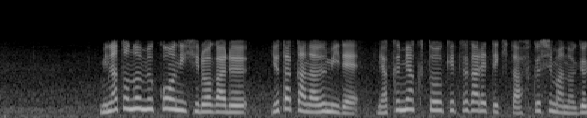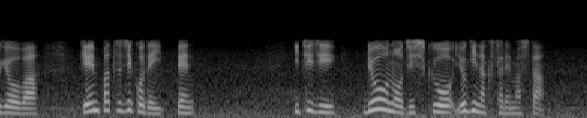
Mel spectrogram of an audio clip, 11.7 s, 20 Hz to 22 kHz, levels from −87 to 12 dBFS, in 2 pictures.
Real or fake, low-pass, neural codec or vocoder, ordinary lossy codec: real; 5.4 kHz; none; none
